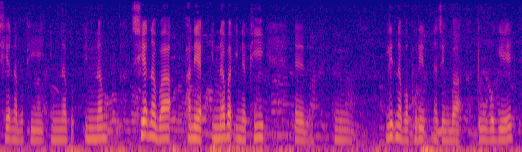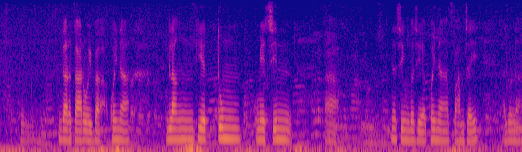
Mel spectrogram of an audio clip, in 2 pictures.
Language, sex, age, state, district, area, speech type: Manipuri, female, 60+, Manipur, Imphal East, rural, spontaneous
